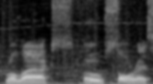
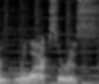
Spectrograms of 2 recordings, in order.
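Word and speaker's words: Relaxaurus: I'm amused that people pronounce them as Relaxosaurus, because technically they're simply Relaxorus.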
